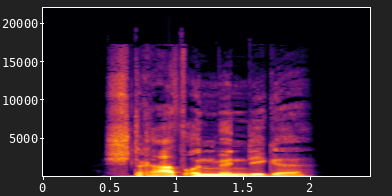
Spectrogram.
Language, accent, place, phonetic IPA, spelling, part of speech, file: German, Germany, Berlin, [ˈʃtʁaːfˌʔʊnmʏndɪɡə], strafunmündige, adjective, De-strafunmündige.ogg
- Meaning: inflection of strafunmündig: 1. strong/mixed nominative/accusative feminine singular 2. strong nominative/accusative plural 3. weak nominative all-gender singular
